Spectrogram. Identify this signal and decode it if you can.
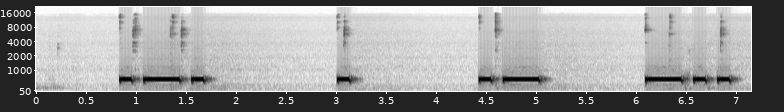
Morse code, heard as a keyed tone, about 10 wpm, spaced as for 5 wpm, 580 Hz. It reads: READ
